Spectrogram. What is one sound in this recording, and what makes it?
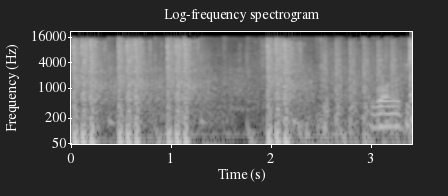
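Rapid gunshots pop from a video game.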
